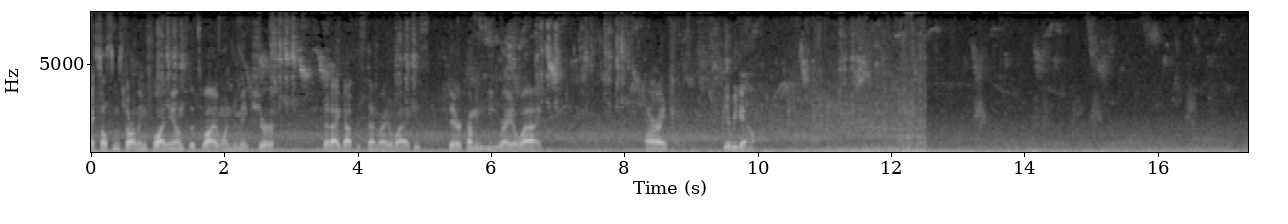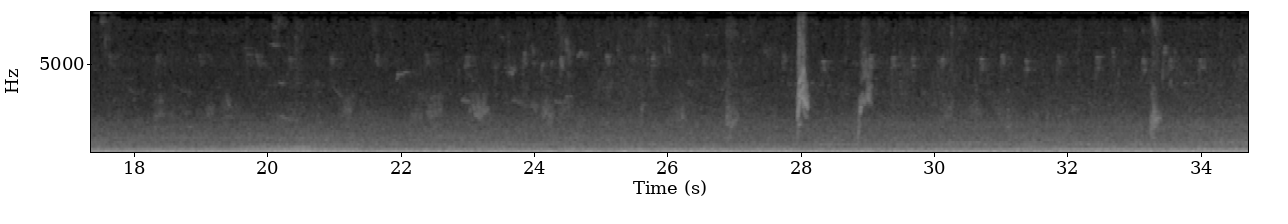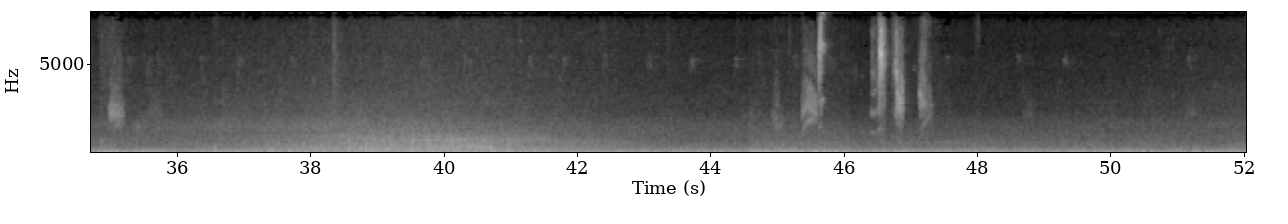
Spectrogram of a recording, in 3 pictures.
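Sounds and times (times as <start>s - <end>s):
bird chirps and calls: 0.0s - 35.9s, 42.4s - 47.6s.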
